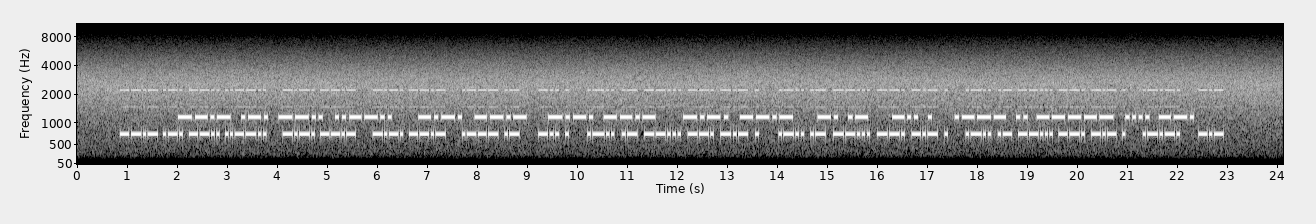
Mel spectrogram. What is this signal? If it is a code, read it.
Morse code, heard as two keyed tones, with radio static. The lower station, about 24 wpm, 730 Hz: QRZ? CQ CQ JA DE LA7GKE LA7GKE LA7GKE <AR> K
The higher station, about 17 wpm, 1150 Hz: QRZ? CQ CQ CQ NA DE JI0HG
